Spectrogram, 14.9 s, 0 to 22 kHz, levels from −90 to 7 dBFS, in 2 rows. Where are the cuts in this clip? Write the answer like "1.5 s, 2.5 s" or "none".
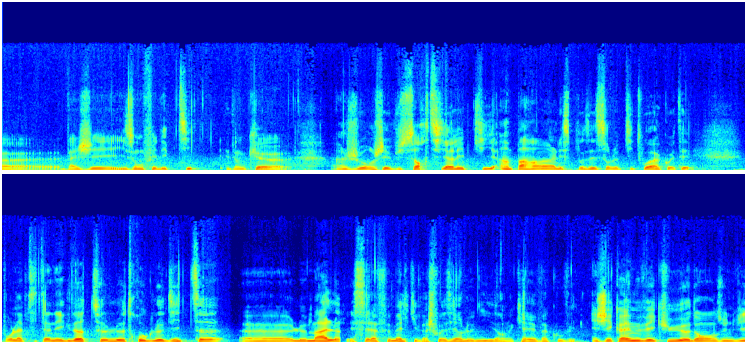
10.8 s, 13.3 s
